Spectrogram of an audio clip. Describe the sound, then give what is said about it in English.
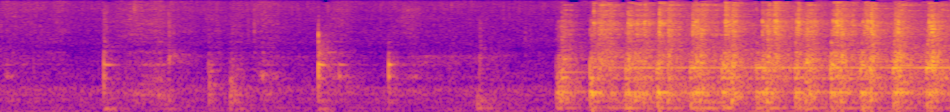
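Lemon zest and juice are stirred into butter in a pan, starting with a few scattered taps and scrapes of the utensil. Loud sizzling then takes over, with quick rhythmic stirring strokes over it. “So you want to stir.”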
